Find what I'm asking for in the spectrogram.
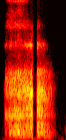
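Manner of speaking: ja breathed out slowly, a soft throaty rasp; teacher demonstrating ja; whispered ja. Shown as a demonstration. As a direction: let ja come out as a slow breathy sound. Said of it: "que los españoles no han podido pronunciar".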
